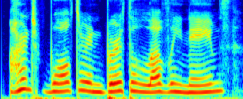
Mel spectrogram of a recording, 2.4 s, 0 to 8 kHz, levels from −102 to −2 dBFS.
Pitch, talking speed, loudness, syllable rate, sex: 235 Hz, 150 wpm, -17 LUFS, 5.6 syllables/s, female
